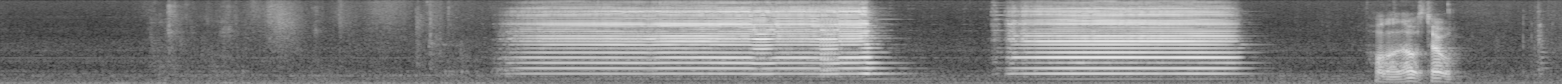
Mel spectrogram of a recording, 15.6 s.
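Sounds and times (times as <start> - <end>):
violin: 4.9 - 9.2, 9.9 - 12.7.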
